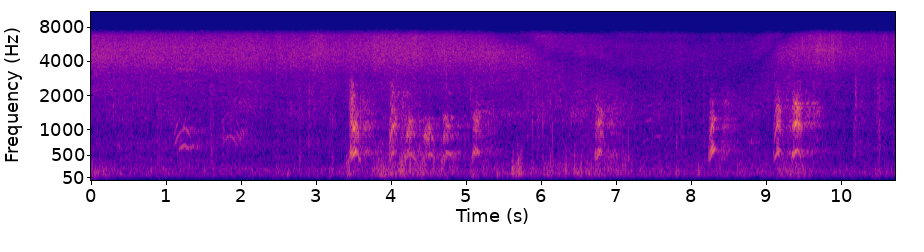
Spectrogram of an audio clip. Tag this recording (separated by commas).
Fire, Wind, Wind noise (microphone)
